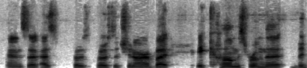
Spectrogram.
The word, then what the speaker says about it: Cynar: And you can say, like, the Italians will say Cynar, and so as opposed to Cynar, but it comes from the genus species of artichoke, which is Cynar cardunculus. It's not Cynar.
